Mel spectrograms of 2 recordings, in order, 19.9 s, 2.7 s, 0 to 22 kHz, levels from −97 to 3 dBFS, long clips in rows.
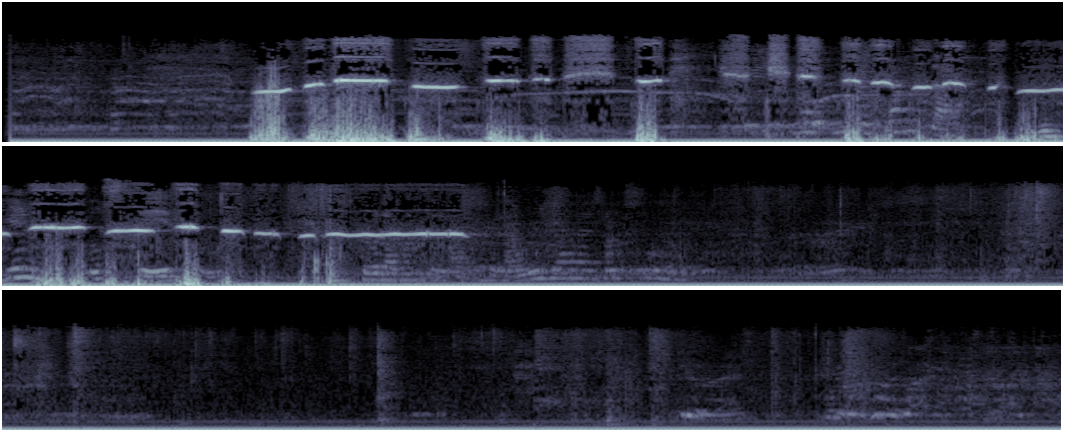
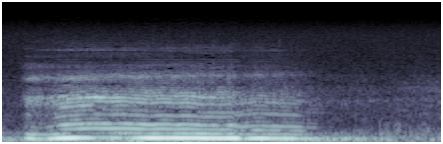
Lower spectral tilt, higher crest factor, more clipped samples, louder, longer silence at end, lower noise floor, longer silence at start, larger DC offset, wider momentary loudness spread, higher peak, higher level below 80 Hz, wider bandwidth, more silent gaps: second, -5 dB/octave vs -10.5 dB/octave; first, 24 dB vs 10 dB; neither; second, -29 LUFS vs -15 LUFS; about the same, 0 s vs 0.05 s; first, -49 dBFS vs -34 dBFS; about the same, 0 s vs 0.05 s; first, 2% vs under 0.1%; first, 24 LU vs 19 LU; second, -8 dBFS vs -4 dBFS; about the same, -38 dBFS vs -34 dBFS; first, 8.6 kHz vs 3.6 kHz; neither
